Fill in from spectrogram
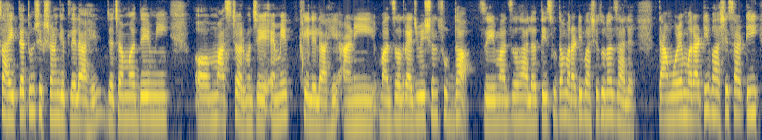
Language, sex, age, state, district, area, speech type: Marathi, female, 18-30, Maharashtra, Mumbai Suburban, urban, spontaneous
